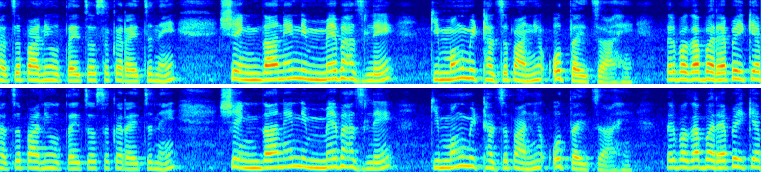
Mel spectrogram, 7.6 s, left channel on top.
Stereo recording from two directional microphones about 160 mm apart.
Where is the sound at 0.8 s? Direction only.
15° left (ahead or behind).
